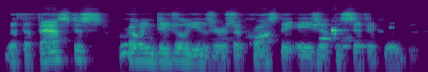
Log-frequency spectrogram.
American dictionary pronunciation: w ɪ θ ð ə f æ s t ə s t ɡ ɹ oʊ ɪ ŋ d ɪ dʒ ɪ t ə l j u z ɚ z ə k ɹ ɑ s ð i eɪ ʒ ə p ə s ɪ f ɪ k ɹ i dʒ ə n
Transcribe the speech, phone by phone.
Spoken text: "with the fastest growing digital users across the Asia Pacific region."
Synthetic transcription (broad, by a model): w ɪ ð ə f æ s t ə s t ɡ ɹ oʊ ɪ ŋ d ɪ dʒ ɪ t l j u z ɚ z ə k ɹ ɑ s ð i eɪ ʒ ə p ə s ɪ f ɪ k ɹ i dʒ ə n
